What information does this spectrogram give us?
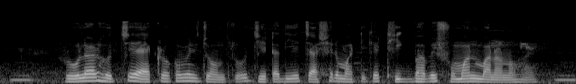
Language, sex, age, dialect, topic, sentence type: Bengali, male, 18-24, Standard Colloquial, agriculture, statement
